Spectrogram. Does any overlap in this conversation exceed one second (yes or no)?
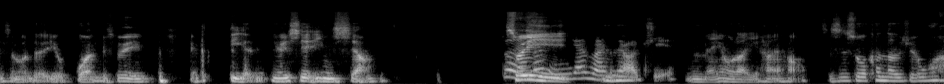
yes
